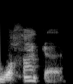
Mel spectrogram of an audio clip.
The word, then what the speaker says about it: Wahaca: is great right and the restaurant is called Waka yeah and that's a that's a Mexican state but the Mexican state is O AXA uh but yours is spelled how so yeah for Less confusion because in London something begin with it would just be so you wouldn't go waka so it would be really confusing so we spelled it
